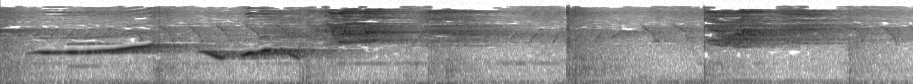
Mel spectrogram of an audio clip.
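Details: Bahorok white-rumped shama from Medan, said to excite other shamas: a smooth rising whistle, a twisting lower note, then softer high warbled phrases over background hiss.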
